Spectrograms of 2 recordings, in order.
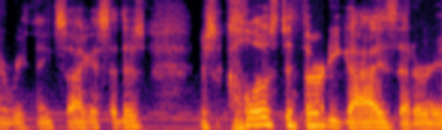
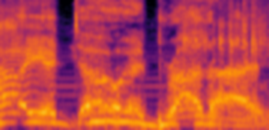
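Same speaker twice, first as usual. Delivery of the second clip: put-on, slightly drunk, tipsy voice, higher; 10 semitones higher, 3 dB louder than usual. Voicing a big drunk man in a bar greeting the players: acting a little drunk. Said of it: "you can tell he's a little bit drunk".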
